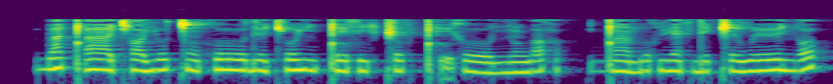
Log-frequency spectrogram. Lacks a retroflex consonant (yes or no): yes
